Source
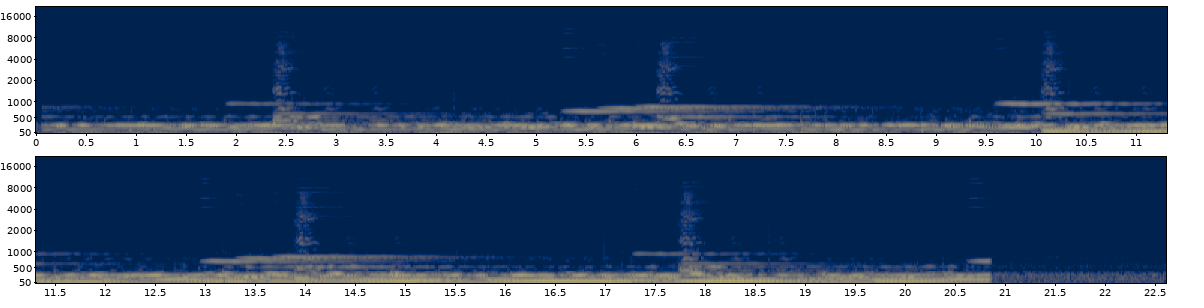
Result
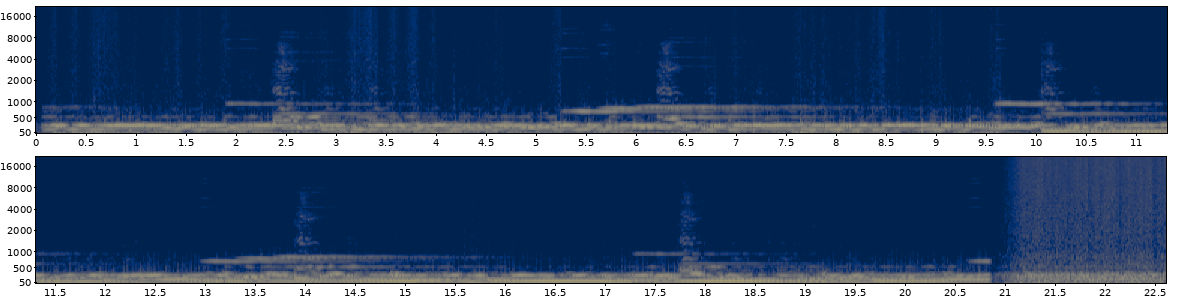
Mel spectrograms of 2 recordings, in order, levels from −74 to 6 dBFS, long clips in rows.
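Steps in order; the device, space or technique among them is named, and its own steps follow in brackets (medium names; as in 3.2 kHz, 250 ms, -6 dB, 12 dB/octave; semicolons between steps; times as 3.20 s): cheap recorder with automatic gain (white noise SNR 32 dB; recorder AGC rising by 69 dB/s); trim -4.5 dB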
